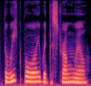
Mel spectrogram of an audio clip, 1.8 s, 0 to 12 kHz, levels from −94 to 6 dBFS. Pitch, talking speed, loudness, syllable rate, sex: 170 Hz, 230 wpm, -14 LUFS, 4.4 syllables/s, female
